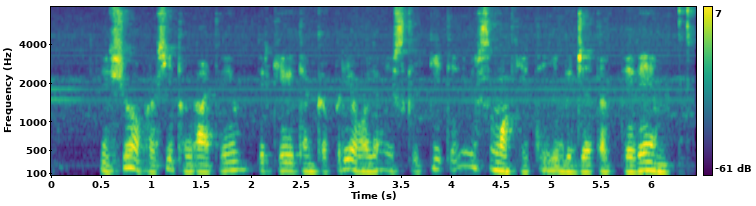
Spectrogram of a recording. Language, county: Lithuanian, Kaunas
